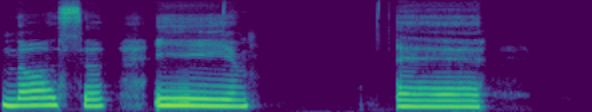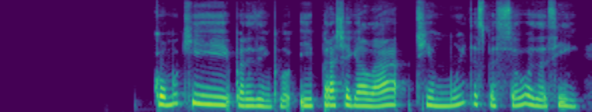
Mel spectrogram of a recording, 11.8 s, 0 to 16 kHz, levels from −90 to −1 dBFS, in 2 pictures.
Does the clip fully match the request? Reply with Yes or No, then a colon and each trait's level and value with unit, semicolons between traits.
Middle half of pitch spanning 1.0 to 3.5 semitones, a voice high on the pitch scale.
Yes: narrow, 2.5 semitones; high, 225 Hz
